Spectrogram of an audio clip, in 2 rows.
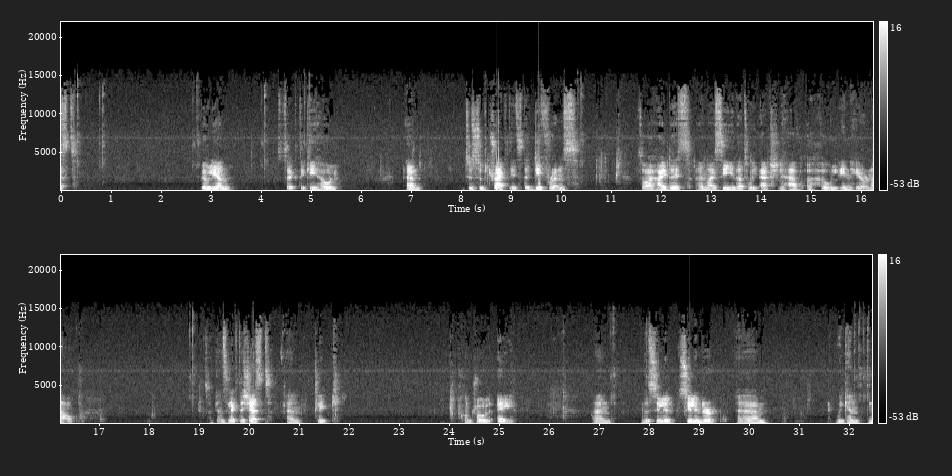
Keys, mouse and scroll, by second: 0.2 click, 0.7-2.7 drag, 4.0 click, 10.3 click, 12.1 h, 12.5-14.1 middle drag, 14.3-14.7 scroll up 2, 14.8-16.5 middle drag, 16.5-17.1 scroll down 2, 17.0-18.0 middle drag, 18.8 click, 27.2 click, 27.9 click, 29.5-30.9 middle drag, 32.1 click, 32.3-32.4 drag.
